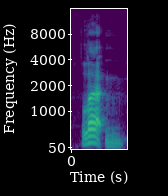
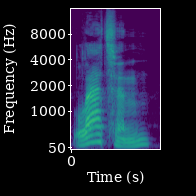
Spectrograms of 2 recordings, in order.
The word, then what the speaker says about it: Latin: and in that pronunciation normally the word is simply pronounced latin just as we say mitten or kitten another wonderful things that said when we want to have extra clarity we can say latin and that's fine it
